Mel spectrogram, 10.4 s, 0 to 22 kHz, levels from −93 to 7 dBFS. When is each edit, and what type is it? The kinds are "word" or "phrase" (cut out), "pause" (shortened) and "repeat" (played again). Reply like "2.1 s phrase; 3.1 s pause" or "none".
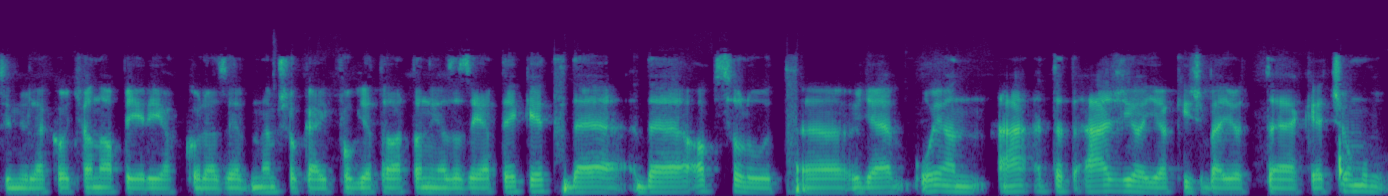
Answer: none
